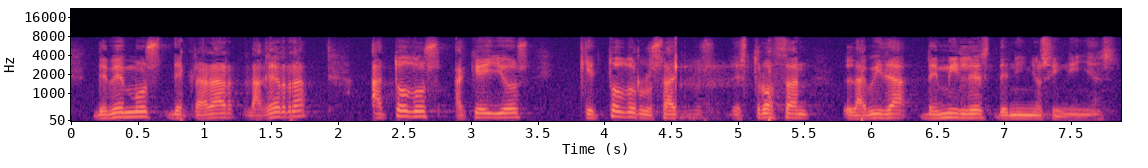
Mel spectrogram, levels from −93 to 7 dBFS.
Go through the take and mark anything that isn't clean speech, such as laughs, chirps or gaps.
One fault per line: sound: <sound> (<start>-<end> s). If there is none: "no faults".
no faults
